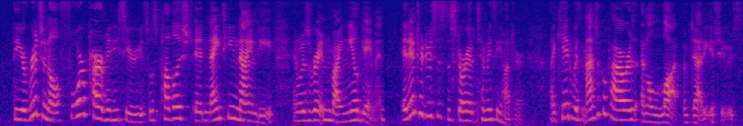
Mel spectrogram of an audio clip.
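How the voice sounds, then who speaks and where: Noticeable background noise sits behind a woman talking at a very fast pace. Her voice is fairly high-pitched, with lively intonation. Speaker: comic book reviewer. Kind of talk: casual talk to camera. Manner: stuttering in parts.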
